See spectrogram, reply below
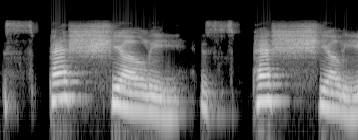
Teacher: Esse C vai ter um som de SH ou X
